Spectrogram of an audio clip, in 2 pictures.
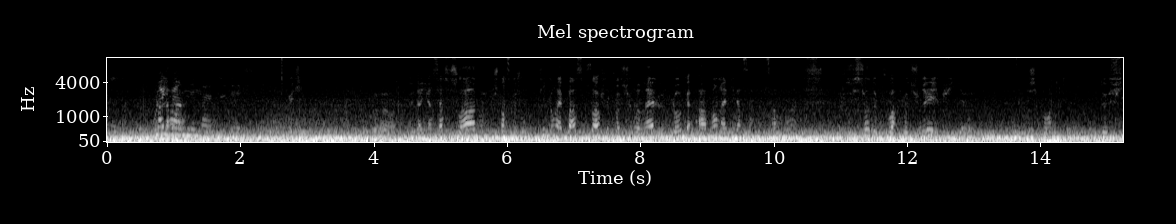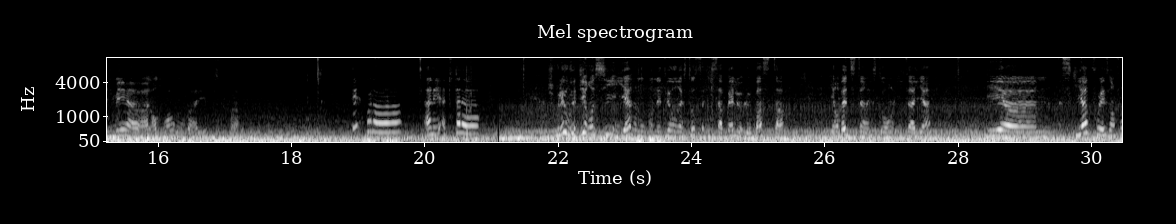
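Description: Steady low rumble of road and engine noise inside a moving car's cabin, with a woman's voice talking in snatches over it.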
